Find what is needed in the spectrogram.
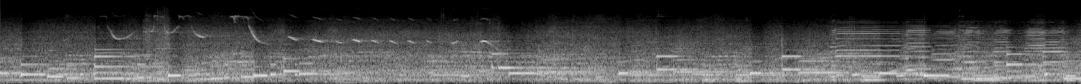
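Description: Live electronic-acoustic music from a small ensemble of theremin, piano, Tenori-on and melodion with effects: busy short notes over a low bed, with high swooping glides early on and a quick falling run of high notes, thickening into dense chords near the end.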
